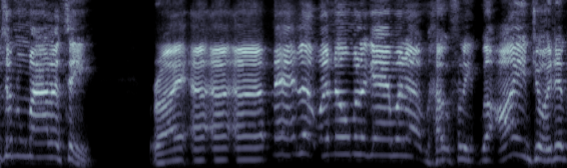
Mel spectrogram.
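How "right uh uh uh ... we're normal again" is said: normal talking voice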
